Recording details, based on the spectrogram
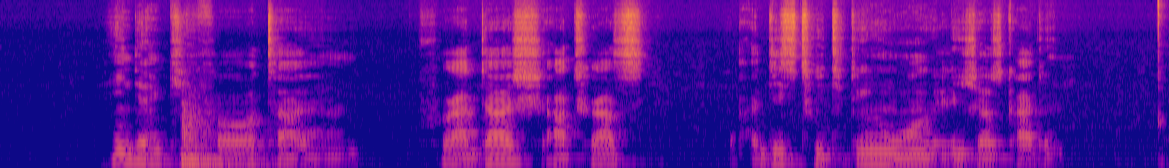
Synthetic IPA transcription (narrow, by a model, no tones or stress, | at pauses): hĩndɛ̃nkʰẽmfɔwɔtʰaãn | fɹadaʃatʰɹat | distɹik̚tduɾĩnwɔ̃nɹilid͡ʒɔsɡadn̩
